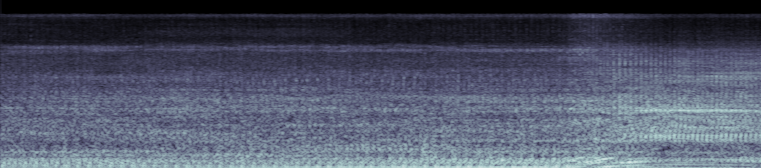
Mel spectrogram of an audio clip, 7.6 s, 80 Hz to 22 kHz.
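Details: Volga ZMZ 402 engine: steady idle, then above about 1500 rpm a sharp knock rising with speed; connecting rod knock traced to a loose spring nut.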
